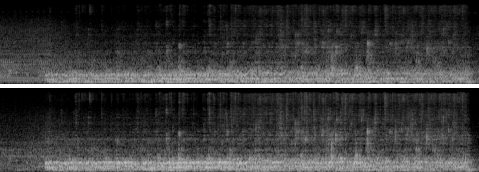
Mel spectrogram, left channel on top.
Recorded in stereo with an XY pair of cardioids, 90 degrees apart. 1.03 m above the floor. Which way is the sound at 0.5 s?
65° right.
